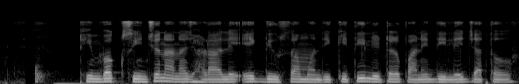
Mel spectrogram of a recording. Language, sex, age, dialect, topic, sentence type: Marathi, male, 18-24, Varhadi, agriculture, question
